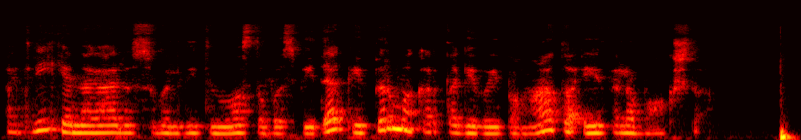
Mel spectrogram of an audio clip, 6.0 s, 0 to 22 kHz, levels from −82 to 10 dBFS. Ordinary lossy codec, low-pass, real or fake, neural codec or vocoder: Opus, 32 kbps; 10.8 kHz; real; none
